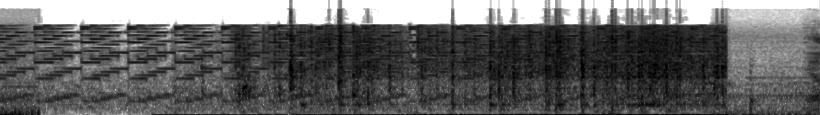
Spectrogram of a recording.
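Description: Cartoon slot-machine jackpot sound effect: a fast run of repeating ringing tones, then a shower of coins jingling out for about two and a half seconds, cutting off suddenly near the end.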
